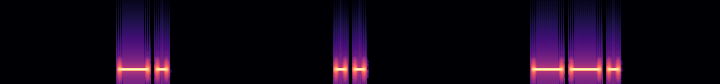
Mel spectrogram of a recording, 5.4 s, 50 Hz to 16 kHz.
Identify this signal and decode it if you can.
Morse code, heard as a keyed tone, about 17 wpm, spaced as for 6 wpm, 700 Hz. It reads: NIG
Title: 6x Character Spacing - Top 500 Words - 17wpm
